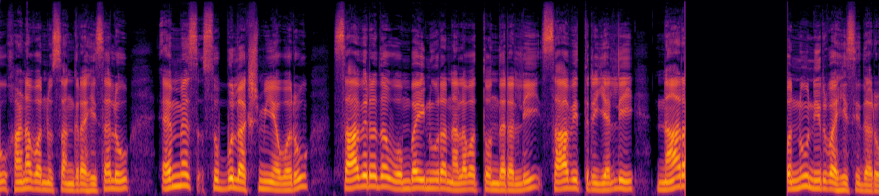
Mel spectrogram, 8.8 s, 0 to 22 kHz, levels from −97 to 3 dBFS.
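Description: After "ಸಾವಿರದ ಒಂಬೈನೂರ ನಲವತ್ತೊಂದರಲ್ಲಿ ಸಾವಿತ್ರಿಯಲ್ಲಿ", an audio dropout to silence runs from 6.85 to 7.88 s, likely a lost input. Speech stops dead, leaving a flat-line waveform and an empty spectrogram.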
